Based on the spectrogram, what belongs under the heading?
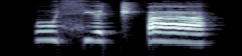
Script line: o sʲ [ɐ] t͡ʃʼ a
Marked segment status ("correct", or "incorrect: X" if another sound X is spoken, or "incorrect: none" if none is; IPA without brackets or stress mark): incorrect: a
